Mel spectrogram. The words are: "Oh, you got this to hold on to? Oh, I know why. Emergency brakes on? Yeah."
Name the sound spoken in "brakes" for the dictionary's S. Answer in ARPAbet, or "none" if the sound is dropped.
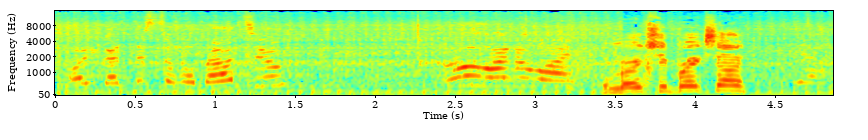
S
